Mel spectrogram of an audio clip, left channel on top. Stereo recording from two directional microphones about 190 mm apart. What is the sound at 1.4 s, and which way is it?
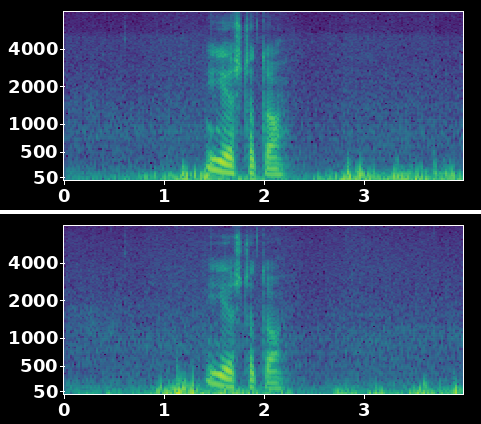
Speech, 30° left (ahead or behind).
